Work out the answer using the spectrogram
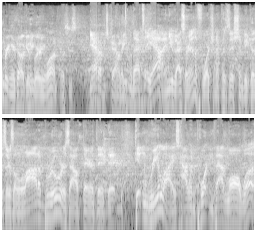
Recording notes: Live from Bruz Beers one year anniversary party! Live music, Park Burger, and much more!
